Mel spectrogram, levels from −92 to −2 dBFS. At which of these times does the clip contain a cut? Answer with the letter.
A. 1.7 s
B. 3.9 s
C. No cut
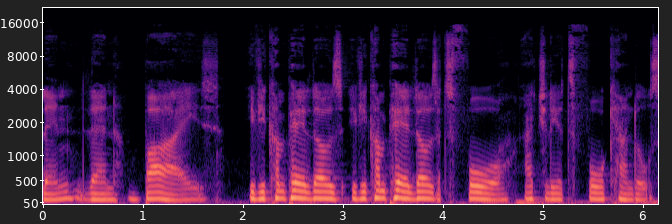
B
